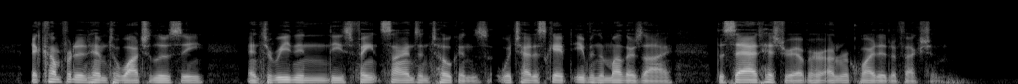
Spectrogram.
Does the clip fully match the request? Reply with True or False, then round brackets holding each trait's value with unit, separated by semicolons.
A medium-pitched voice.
False (95 Hz)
